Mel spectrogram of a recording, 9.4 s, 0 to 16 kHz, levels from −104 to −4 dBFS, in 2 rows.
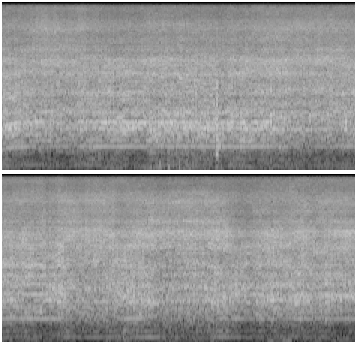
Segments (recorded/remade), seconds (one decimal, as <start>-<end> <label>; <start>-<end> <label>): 0.0-2.1 remade; 2.1-2.9 recorded; 2.9-6.8 remade; 6.8-7.6 recorded; 7.6-9.4 remade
